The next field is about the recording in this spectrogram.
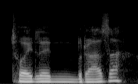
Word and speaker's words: PTOYLNBRASA: The Prime Time of Your Life, Brainwasher, Rolling and Scratching Alive medley, which I call PTOYLNBRASA. Toilin Braza, the P is silent.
